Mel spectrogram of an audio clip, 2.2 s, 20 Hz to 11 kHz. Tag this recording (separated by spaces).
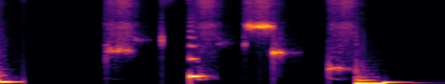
glitch experimental loop drum kick idm beatbox drumloop percussion bassdrum 108bpm snare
